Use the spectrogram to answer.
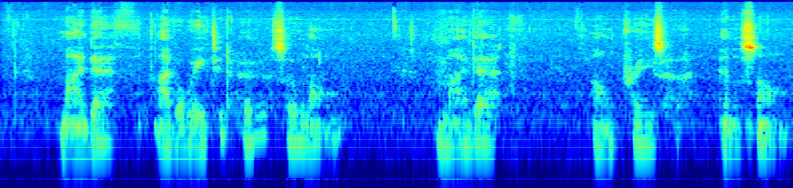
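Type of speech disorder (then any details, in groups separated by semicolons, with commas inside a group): Bulbar dysarthria; progressive bulbar palsy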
